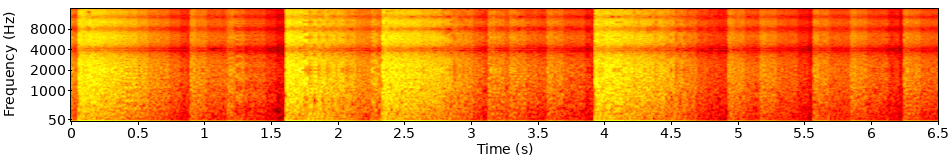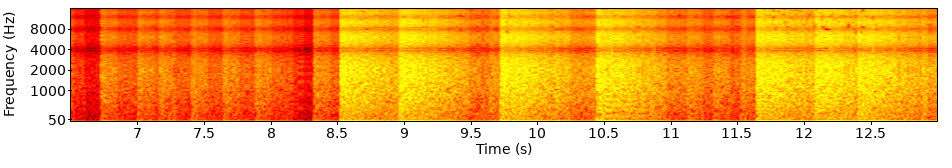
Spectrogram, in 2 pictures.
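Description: Harsh, crackling bursts of noise from a retro video game crash over and over, each one quickly fading.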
